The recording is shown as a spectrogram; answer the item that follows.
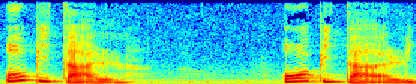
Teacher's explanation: You don't pronounce the H and you just make the sound O.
